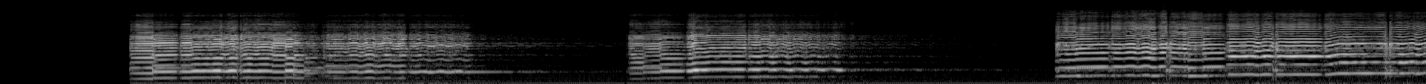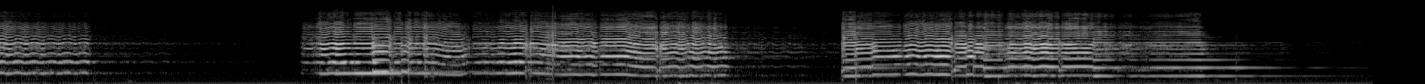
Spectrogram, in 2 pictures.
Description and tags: This is a small fragment from a recording I made with a spike fiddle (or Persian Kamenche)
